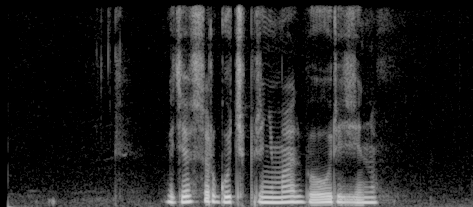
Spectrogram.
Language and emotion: Russian, neutral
